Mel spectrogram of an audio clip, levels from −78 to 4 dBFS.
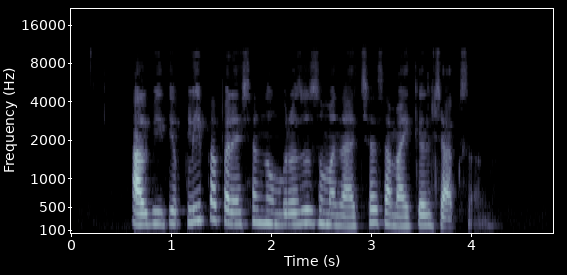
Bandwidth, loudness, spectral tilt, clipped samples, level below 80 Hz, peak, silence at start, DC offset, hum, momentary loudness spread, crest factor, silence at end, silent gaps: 11 kHz; -26 LUFS; -6 dB/octave; under 0.1%; -78 dBFS; -4 dBFS; 0.6 s; under 0.1%; none; 8 LU; 24 dB; 0.8 s; none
